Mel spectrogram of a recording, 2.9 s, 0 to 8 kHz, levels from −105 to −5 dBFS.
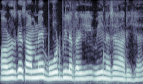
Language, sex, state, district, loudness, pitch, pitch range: Hindi, female, Uttar Pradesh, Jyotiba Phule Nagar, -14 LUFS, 210 Hz, 195-230 Hz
